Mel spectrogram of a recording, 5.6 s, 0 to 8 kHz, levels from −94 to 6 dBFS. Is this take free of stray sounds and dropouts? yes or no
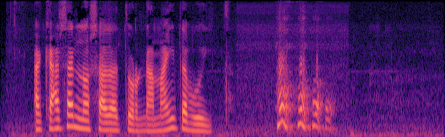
no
